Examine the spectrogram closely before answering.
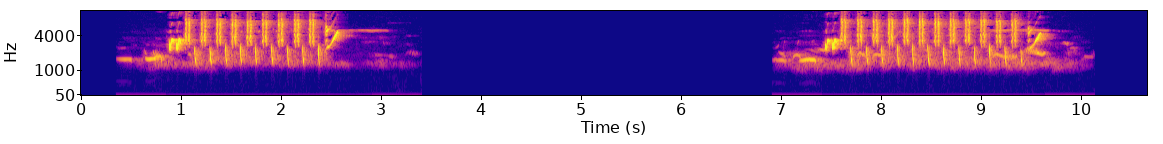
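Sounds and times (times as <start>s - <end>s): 
common nightingale singing: 0.4s - 3.4s, 6.9s - 10.2s.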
